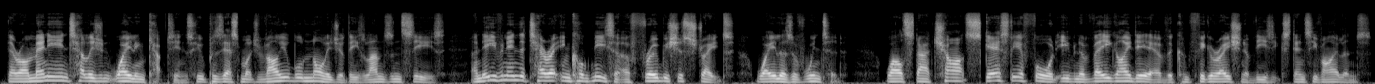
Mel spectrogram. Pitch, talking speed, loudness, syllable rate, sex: 135 Hz, 190 wpm, -17 LUFS, 6.5 syllables/s, male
